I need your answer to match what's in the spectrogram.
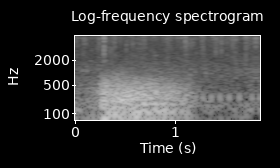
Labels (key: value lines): label: biophony, growl
recorder: SoundTrap 500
